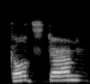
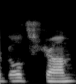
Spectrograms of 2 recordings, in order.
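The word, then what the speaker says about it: Goldsturm: you mentioned gold star goldstrum yes gold storm is uh or goldstrum depending on how you pronounce it is is a very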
